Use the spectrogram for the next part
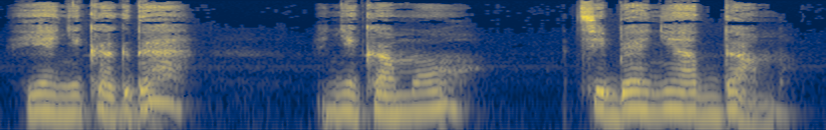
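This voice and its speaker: A woman voicing a possessive young male werewolf lover in an audiobook, speaking low, hushed and tender. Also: fairly even intonation, slow pace, slightly rough, no room sound, studio quality.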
